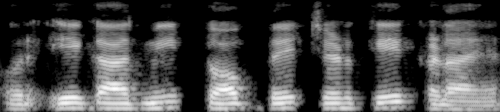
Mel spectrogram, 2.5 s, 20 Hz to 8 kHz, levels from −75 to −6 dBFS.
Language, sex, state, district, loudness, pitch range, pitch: Hindi, male, Bihar, Sitamarhi, -15 LUFS, 125-135 Hz, 135 Hz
